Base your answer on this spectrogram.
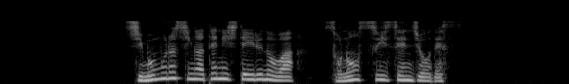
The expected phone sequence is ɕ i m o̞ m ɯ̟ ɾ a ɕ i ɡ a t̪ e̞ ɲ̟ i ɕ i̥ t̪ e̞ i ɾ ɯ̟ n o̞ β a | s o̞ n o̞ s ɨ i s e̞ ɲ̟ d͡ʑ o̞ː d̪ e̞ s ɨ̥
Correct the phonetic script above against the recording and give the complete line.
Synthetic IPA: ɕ i m o̞ m ɯ̟ ɾ a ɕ i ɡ a t̪ e̞ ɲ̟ i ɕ i̥ t̪ e̞ i ɾ ɯ̟ n o̞ β a | s o̞ n o̞ s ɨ i s ẽ̞ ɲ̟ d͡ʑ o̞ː d̪ e̞ s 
